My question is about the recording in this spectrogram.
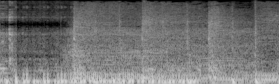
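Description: Motorcycle engine running, then heavy rock music with a driving drum beat coming in about halfway through.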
